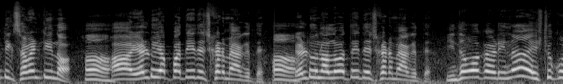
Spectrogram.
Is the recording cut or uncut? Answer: cut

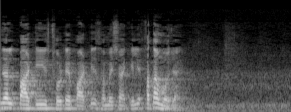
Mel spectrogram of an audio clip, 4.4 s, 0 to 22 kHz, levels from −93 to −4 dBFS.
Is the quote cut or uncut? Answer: uncut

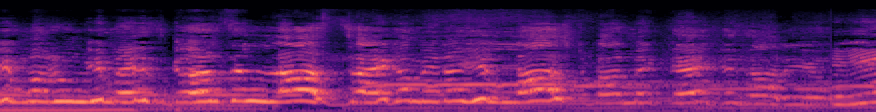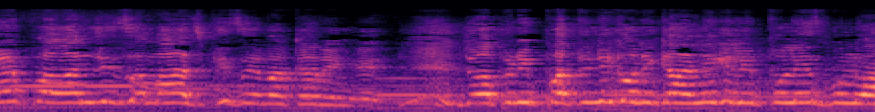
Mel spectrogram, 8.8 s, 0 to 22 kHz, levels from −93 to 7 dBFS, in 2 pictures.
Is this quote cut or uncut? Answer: cut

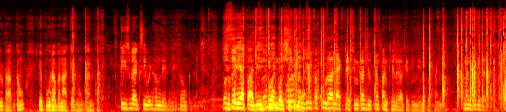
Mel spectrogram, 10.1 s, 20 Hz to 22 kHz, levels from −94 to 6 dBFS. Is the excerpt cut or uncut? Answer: cut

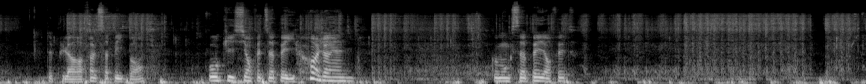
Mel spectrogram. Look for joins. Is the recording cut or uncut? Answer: uncut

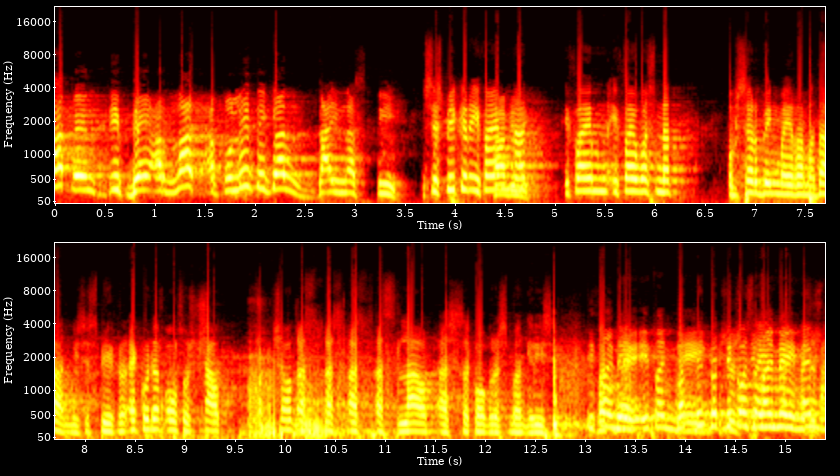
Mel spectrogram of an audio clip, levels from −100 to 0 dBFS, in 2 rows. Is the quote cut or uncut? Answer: uncut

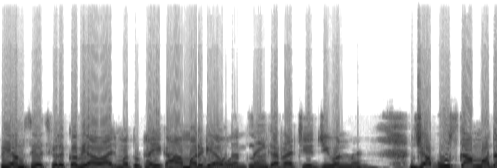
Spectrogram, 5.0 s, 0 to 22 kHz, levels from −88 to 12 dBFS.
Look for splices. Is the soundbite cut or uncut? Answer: cut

